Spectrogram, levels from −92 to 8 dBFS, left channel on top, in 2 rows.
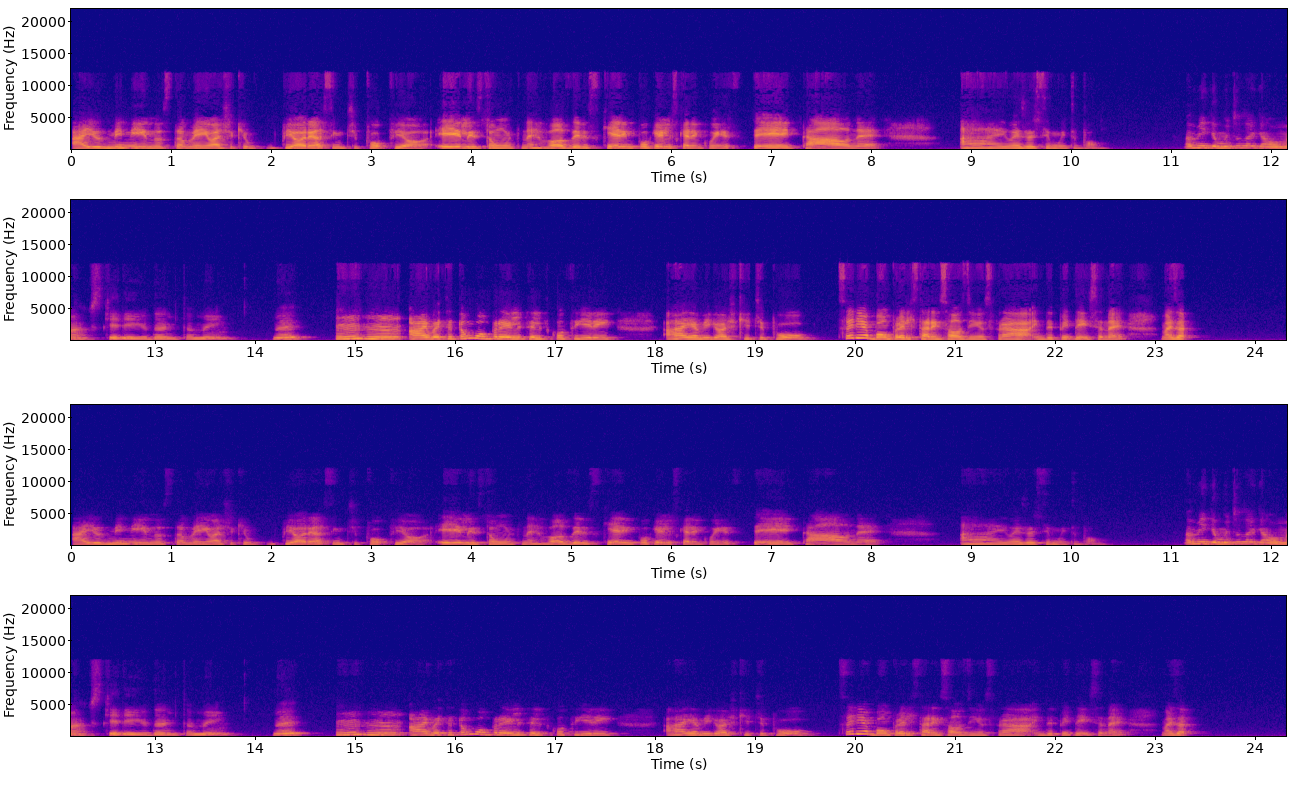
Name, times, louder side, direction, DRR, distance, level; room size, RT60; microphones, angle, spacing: voice 1, 0.0-8.6 8.9-10.4 14.8-19.6 19.9-23.3, left 6 dB, 85° left, 0.5 m, -26 dB
voice 2, 11.1-13.7 14.2-14.5, equal, ahead, 0.6 m, -28 dB
6.6 x 4.5 x 4.1 m
head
